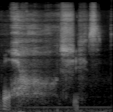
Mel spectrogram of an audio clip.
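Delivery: stunned whisper. Real, not acted. Looking up a photo, impressed.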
